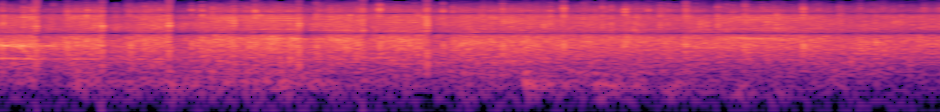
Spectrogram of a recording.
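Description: Audience applauding, a dense patter of hand claps that slowly tapers off.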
